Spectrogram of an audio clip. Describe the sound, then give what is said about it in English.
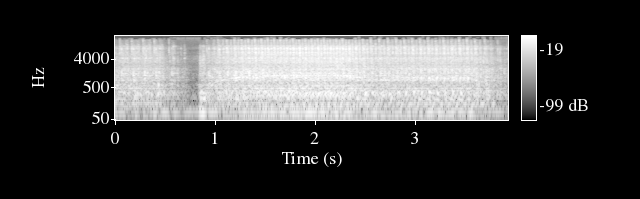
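A Baby Lock Enlighten serger overlocker runs, sewing out its lower looper thread. After a short start and a momentary dip, it settles into a loud, steady, fast mechanical whirr that holds to the end. “Here, I'll just sew out my lower looper. I'm just cutting it and sewing out.”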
